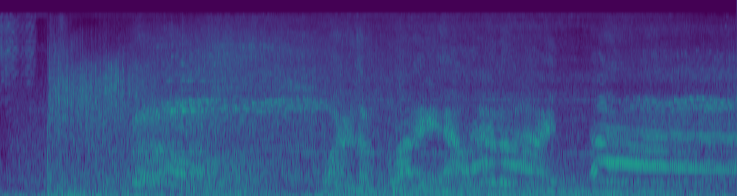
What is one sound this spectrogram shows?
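A creature roars and screams loudly.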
